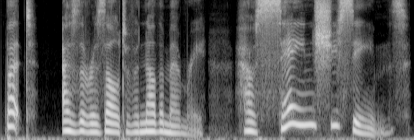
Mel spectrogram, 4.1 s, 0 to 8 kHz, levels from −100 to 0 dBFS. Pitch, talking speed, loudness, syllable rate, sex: 205 Hz, 160 wpm, -17 LUFS, 4.7 syllables/s, female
